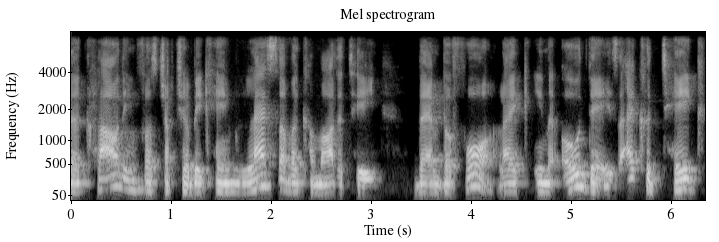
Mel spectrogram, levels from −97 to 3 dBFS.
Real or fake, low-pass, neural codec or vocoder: real; 7.2 kHz; none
